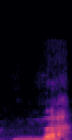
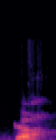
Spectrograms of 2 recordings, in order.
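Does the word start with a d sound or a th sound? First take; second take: th; d. First: The word starts with a soft th sound. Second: The word starts with a hard d sound. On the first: The speaker calls it right. "you could just put your tongue a little bit outside ... Just like this" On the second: The speaker calls it wrong. "when we don't move our jaw, our tongue, our mouth, the tendency is we can pronounce this"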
